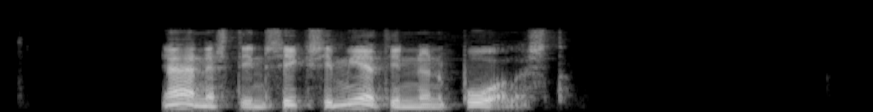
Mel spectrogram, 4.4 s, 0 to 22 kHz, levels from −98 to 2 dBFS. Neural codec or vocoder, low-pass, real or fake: none; 7.2 kHz; real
